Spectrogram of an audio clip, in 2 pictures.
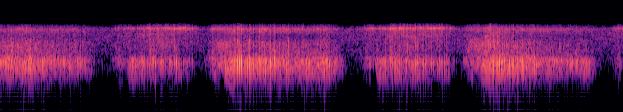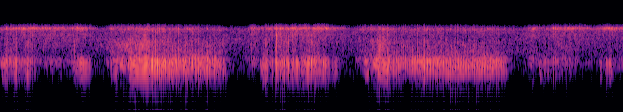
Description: A short video of a friend snoring after a Christmas night out in Bournemouth.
